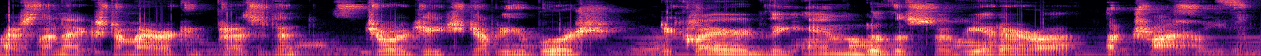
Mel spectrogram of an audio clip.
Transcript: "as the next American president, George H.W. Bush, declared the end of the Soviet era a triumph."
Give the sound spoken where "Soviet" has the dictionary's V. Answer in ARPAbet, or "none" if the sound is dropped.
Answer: V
